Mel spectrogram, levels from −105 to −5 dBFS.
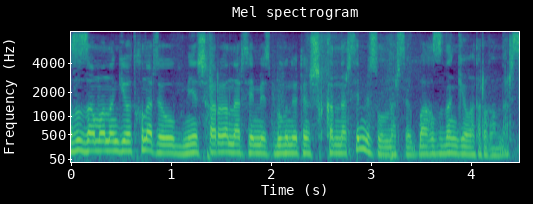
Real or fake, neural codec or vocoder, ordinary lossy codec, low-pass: real; none; none; none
